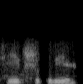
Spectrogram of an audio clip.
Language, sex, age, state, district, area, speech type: Urdu, male, 18-30, Bihar, Araria, rural, conversation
